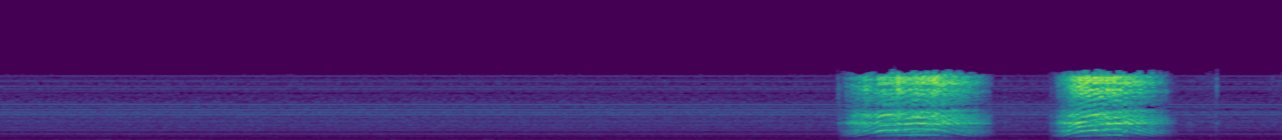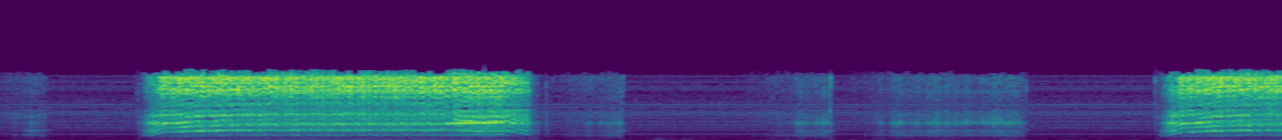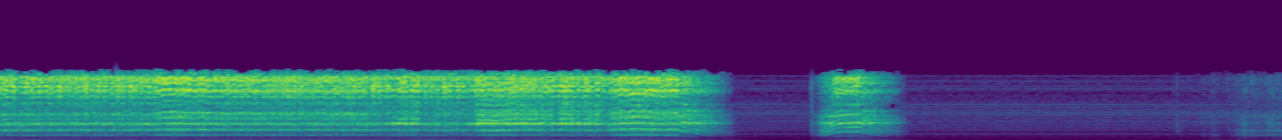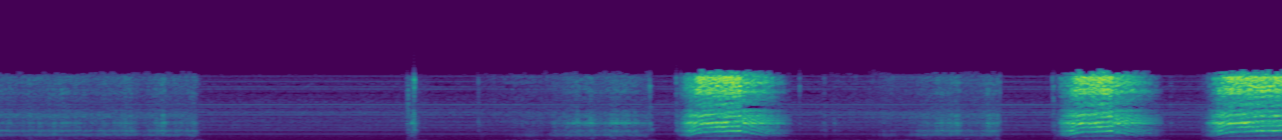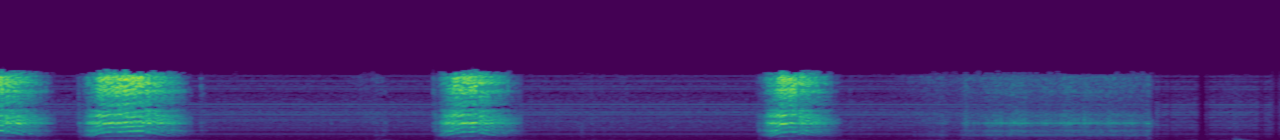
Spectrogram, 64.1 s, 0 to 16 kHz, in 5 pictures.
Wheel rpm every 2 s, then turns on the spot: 0, 0, 0, 0, 60, 40, 10, 140, 130, 10, 10, 10, 120, 160, 160, 160, 50, 10, 10, 20, 0, 10, 30, 30, 30, 60, 40, 10, 10, 20, 20, 10.
10-12 18-22 38-40 46-48 56-58 60-64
